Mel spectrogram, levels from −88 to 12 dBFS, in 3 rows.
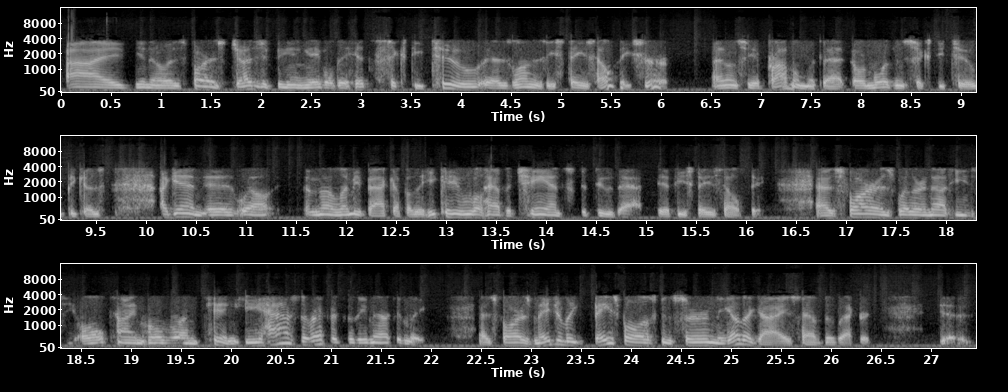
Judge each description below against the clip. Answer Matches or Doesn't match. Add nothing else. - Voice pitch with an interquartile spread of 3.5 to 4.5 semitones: Doesn't match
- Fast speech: Doesn't match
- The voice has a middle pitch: Doesn't match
